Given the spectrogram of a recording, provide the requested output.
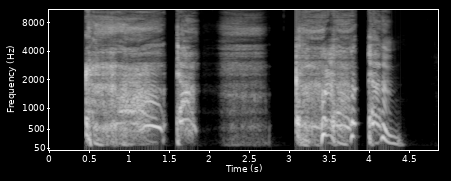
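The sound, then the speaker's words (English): A person ill with COVID coughs in harsh, groaning bursts: a long rasping cough, a short one, a wheezy intake of breath, then two more strained coughs, fairly loud. “that is how I sound when I cough.”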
